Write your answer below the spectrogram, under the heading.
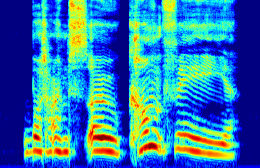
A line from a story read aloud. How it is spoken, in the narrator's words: he whined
